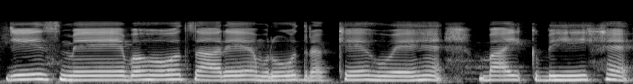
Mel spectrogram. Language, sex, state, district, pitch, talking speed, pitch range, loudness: Hindi, female, Uttar Pradesh, Saharanpur, 205 Hz, 95 wpm, 200-210 Hz, -13 LUFS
